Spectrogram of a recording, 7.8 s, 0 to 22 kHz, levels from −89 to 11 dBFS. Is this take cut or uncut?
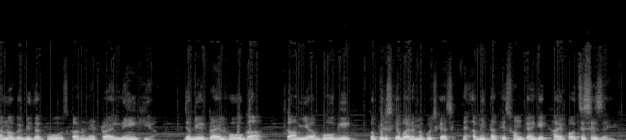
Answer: uncut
